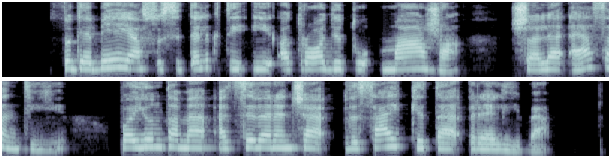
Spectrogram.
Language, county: Lithuanian, Utena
